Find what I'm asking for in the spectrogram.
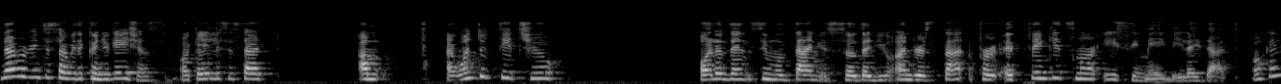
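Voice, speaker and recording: Pausing long and often, a woman with a Spanish accent speaks at a high pitch with lively intonation. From Colombia. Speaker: Spanish teacher. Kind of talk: tutorial. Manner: slow and repetitive, code-switching.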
